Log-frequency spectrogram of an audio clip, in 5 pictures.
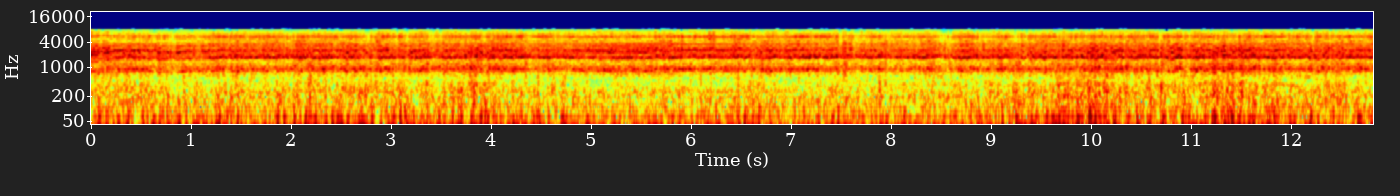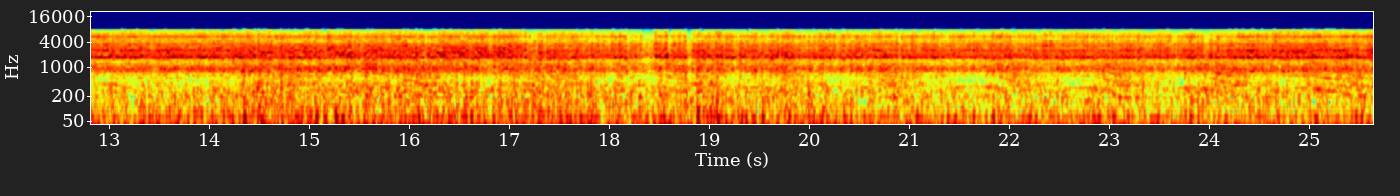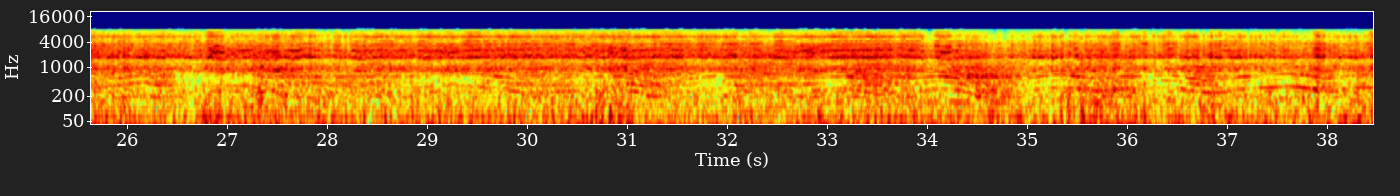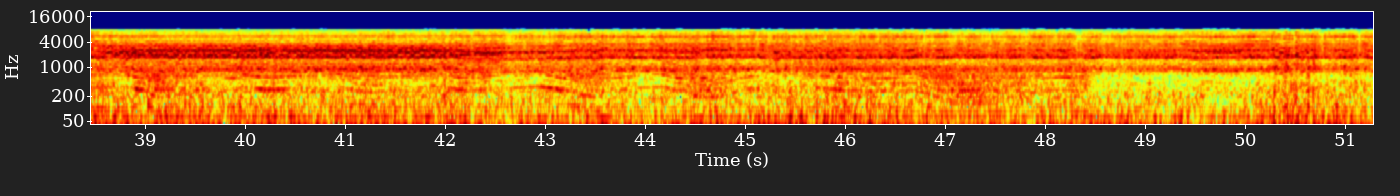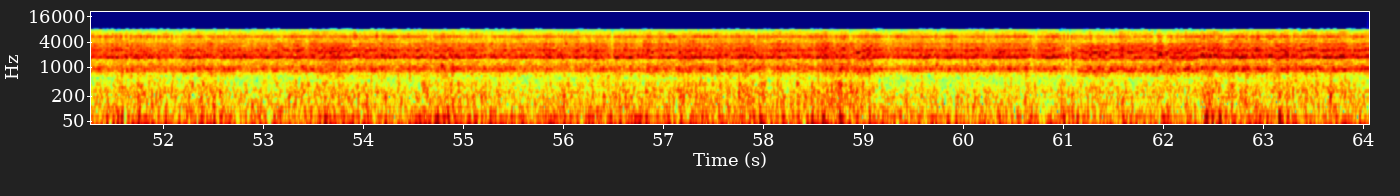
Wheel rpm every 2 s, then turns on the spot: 210, 230, 230, 230, 230, 230, 230, 230, 220, 230, 230, 230, 230, 230, 230, 230, 230, 230, 230, 210, 200, 210, 230, 230, 230, 230, 230, 230, 230, 230, 230, 230.
none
